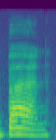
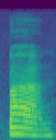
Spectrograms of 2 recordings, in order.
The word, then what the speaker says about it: burn: the r um in burn so it's actually a really long sound burn it's the same sound as in girl shirt world work we need this uh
